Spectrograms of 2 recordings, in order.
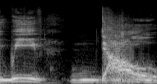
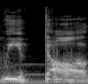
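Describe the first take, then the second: First: The last word is said as slangy 'dawg'. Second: The last word is said as plain 'dog'. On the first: The speaker calls it right. "Weave D A double G" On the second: The speaker calls it wrong. "not Weave D O G"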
